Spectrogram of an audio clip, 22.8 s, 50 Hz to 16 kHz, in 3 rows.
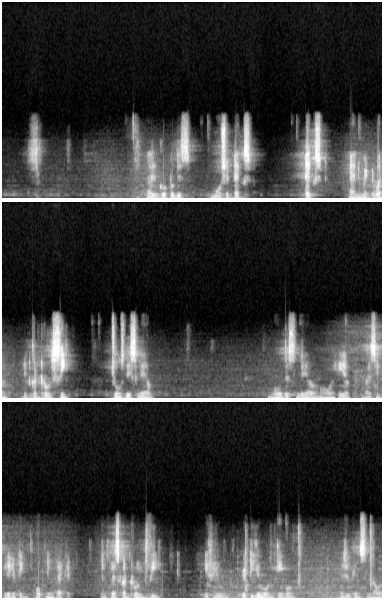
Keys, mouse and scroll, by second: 2.3 click, 8.5 ctrl+c, 9.2 click, 13.4-15.6 drag, 15.6 [, 17.9 ctrl+v, 19.3 u, 20.6 click, 20.9 space.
